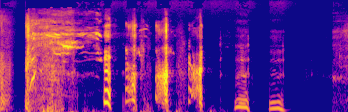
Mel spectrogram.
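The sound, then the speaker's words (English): A fart into a microphone sputters out in a series of short, raspy bursts, ending with two brief squeaky, tonal toots and a quiet pause. “Do you just stick your microphone next to your ass? You farted, huh?”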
